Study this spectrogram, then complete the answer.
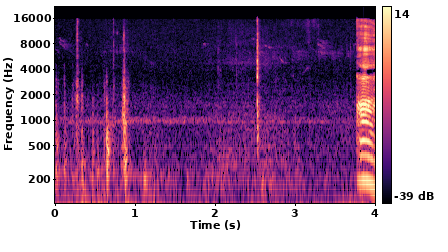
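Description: A door clicks and swings open.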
